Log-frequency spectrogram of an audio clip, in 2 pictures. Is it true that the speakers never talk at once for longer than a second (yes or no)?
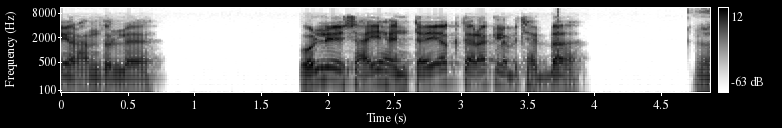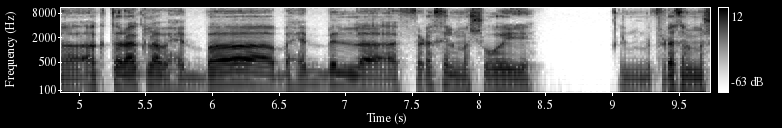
yes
